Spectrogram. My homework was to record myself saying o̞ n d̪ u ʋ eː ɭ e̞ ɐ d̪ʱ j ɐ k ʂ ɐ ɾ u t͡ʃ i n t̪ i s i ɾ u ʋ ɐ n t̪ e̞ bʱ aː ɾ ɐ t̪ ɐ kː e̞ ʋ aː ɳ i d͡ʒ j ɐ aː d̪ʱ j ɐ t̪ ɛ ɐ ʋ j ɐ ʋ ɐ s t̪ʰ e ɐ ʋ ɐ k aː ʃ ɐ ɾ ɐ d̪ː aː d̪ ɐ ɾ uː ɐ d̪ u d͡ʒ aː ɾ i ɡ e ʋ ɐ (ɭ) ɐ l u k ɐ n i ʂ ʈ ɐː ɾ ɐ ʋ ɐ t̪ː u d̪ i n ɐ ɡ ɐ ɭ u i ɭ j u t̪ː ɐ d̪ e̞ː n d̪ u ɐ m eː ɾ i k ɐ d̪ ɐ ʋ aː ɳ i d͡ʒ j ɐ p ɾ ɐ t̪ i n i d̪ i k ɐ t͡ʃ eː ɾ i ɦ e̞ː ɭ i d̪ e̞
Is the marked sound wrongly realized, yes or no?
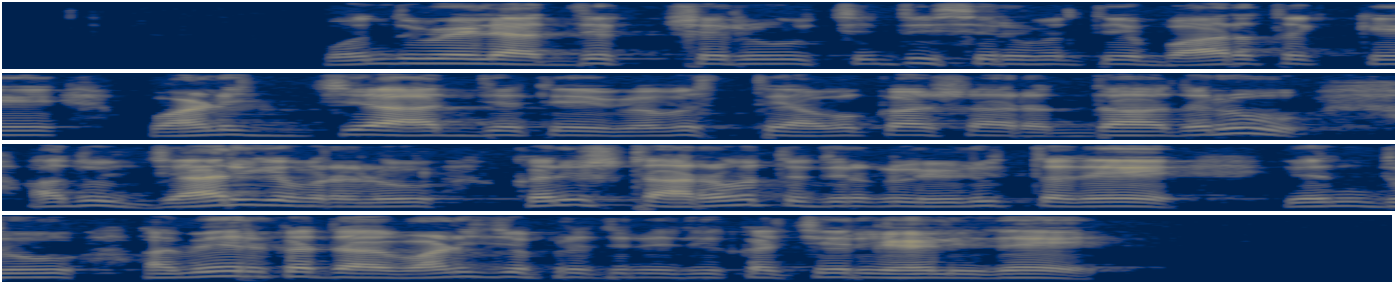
yes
